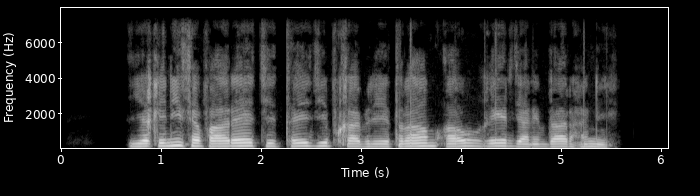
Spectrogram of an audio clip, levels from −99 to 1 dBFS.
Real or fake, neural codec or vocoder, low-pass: fake; vocoder, 22.05 kHz, 80 mel bands, Vocos; 7.2 kHz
